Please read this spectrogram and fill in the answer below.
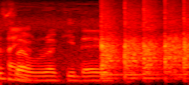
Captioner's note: tapping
